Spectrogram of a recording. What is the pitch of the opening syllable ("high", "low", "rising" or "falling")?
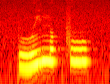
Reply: rising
